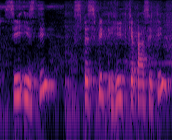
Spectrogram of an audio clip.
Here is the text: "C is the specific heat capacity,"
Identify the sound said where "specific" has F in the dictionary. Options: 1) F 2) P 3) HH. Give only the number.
2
